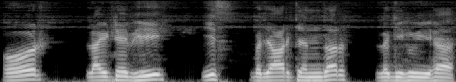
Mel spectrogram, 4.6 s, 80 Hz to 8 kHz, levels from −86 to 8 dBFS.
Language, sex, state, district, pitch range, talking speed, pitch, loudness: Hindi, male, Uttar Pradesh, Saharanpur, 130-150 Hz, 130 wpm, 140 Hz, -13 LUFS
